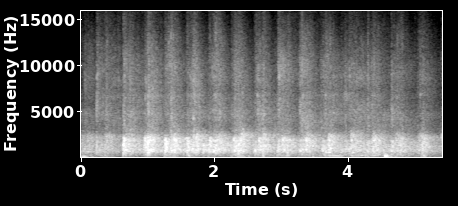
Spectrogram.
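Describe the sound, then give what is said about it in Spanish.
Audience applause at a pluricultural gathering of indigenous language communities in Salta: loud, dense clapping from many hands, sustained steadily for the whole stretch with no voices rising above it. “Así que un aplauso grande para el tío Julián.”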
